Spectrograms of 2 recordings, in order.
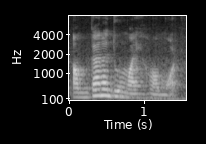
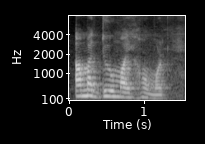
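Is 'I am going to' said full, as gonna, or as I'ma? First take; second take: gonna; I'ma. First: 'I am going to' is contracted to 'I'm gonna'. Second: 'I am going to' is squeezed into 'I'ma'. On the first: "What native speakers say" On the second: "a very, very contracted version of it"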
